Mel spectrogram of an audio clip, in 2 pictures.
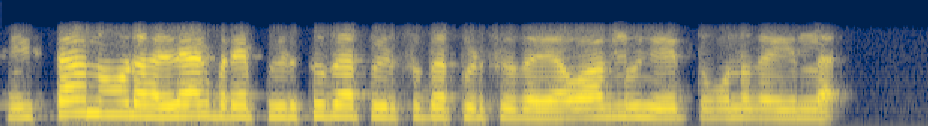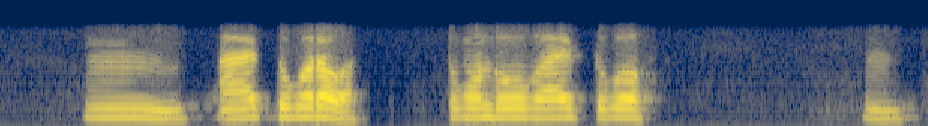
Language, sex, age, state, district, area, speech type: Kannada, female, 45-60, Karnataka, Gadag, rural, conversation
